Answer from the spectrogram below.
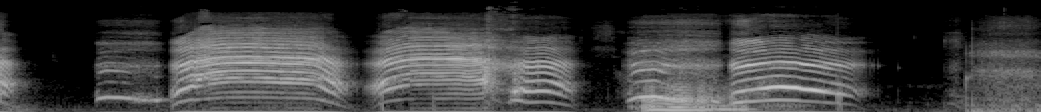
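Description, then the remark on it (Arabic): A child having a night terror, eyes open, unresponsive and in tears, screams and cries in long, piercing, strained wails, four or five loud bursts in quick succession with brief gasping breaks between them, distressed. “صراخ ايوه نوبة الحين, الحين. عدم استجابة العين مفتوحة دموع صراخ”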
